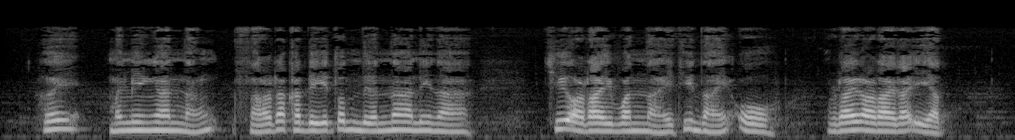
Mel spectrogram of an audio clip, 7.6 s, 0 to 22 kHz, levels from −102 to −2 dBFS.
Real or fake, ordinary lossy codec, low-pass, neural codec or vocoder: real; MP3, 96 kbps; 10.8 kHz; none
